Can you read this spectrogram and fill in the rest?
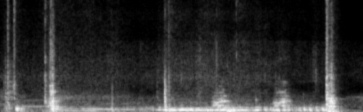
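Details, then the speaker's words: First-generation Smart Fortwo Cabriolet Passion, abandoned, on a booster pack in neutral: weak starter whir dragging and falling in pitch without catching, seemingly not enough power; slow cranking, cause unconfirmed. "interesting that sounds like not quite enough power doesn't it"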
